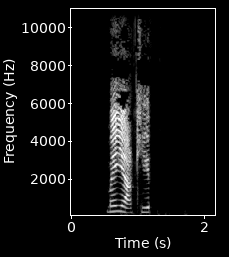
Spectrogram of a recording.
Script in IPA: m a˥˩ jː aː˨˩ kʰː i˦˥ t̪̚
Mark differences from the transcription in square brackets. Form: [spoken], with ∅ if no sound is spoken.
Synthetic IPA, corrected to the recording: m a˥˩ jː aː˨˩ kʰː i˦˥ t̪̚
